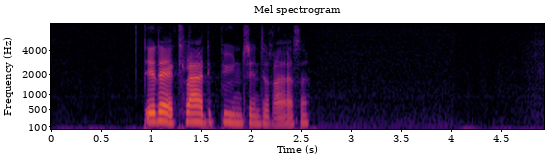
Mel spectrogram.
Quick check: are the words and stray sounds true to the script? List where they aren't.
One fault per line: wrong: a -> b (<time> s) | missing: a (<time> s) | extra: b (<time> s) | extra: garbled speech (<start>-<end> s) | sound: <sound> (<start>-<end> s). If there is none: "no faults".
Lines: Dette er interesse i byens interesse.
wrong: interesse -> klart (1.2 s)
